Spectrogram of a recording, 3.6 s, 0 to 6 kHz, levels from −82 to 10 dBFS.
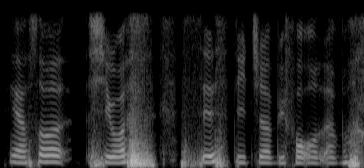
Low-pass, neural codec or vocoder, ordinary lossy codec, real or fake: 5.4 kHz; vocoder, 22.05 kHz, 80 mel bands, Vocos; none; fake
